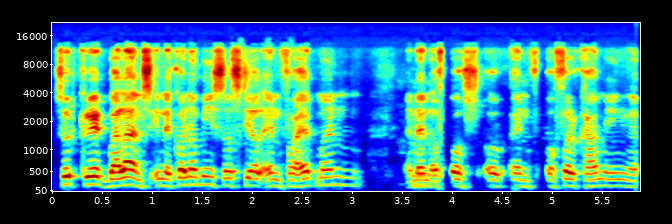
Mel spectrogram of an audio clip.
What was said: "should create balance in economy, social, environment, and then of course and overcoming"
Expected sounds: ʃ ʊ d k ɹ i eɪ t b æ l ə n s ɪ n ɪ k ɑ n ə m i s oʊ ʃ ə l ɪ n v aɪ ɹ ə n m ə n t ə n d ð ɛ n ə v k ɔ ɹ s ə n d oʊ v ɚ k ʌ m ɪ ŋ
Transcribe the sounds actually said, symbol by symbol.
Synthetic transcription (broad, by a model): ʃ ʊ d k ɹ i eɪ t b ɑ l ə n s ɪ n ɪ k ɑ n ə m i s oʊ s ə l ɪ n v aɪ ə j m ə n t ə n d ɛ n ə f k ɔ s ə n oʊ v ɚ k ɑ m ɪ ŋ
